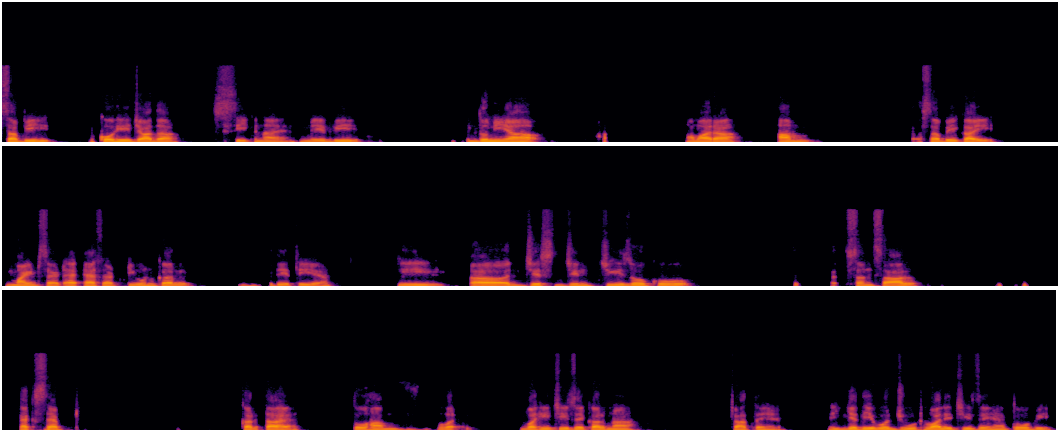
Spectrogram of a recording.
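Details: Adult man speaking Hindi; stuttering.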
